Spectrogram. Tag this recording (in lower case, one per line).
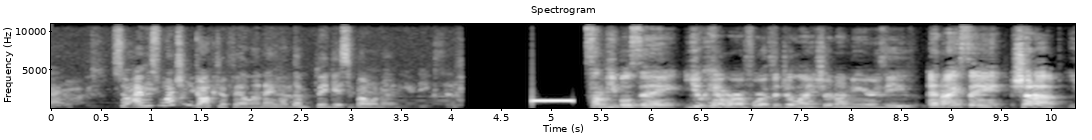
speech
